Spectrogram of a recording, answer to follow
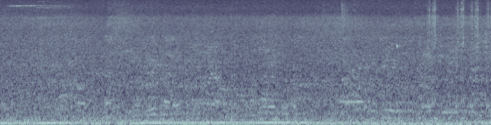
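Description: Busy airport curbside traffic noise: a steady low rumble of running vehicles, heavier for a couple of seconds in the middle, with indistinct voices of a close crowd.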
